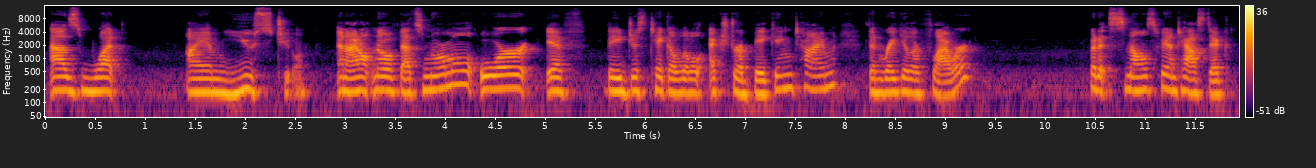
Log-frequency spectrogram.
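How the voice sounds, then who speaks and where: Woman, mid-pitched, chatty home cook reviewing dishes as she tastes them. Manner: chatty, describes flavors and textures in detail. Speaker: food blogger recreating vintage recipes. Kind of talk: casual taste-testing commentary.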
